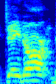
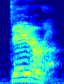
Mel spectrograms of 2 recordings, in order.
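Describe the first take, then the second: First: Deidara begun as day-DAR; Deidara cut off after a stressed "dar"; mistaken pronunciation. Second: Deidara said DAY-duh-ruh; Deidara stressed on the first syllable; corrected pronunciation. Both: Shown as a demonstration. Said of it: "no, Deidara".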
